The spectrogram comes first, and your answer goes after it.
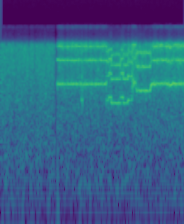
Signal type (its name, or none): SSTV (slow-scan television)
